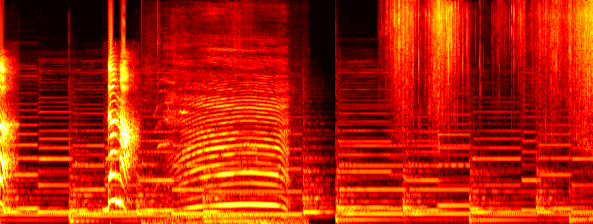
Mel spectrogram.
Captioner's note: cow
